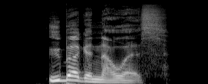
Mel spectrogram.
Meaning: strong/mixed nominative/accusative neuter singular of übergenau
- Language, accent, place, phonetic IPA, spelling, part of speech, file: German, Germany, Berlin, [ˈyːbɐɡəˌnaʊ̯əs], übergenaues, adjective, De-übergenaues.ogg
